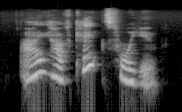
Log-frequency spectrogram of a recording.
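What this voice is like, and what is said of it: Small, meek voice. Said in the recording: “called the big bad wolf in a small voice.”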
